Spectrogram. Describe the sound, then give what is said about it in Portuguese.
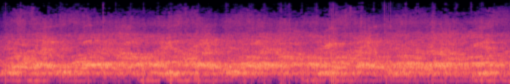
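Tens of thousands of protesters in the streets around the official presidential palace in Colombo roar and shout continuously, demanding the government's resignation; a dense, loud wall of overlapping voices with no pauses, sustained at steady intensity throughout. “O vídeo mostra dezenas de milhares de pessoas nas ruas ao redor do palácio oficial.”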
